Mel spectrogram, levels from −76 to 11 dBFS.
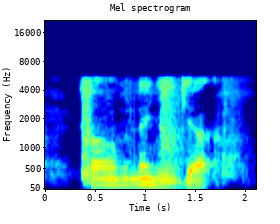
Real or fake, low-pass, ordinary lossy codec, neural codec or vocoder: real; 5.4 kHz; AAC, 48 kbps; none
